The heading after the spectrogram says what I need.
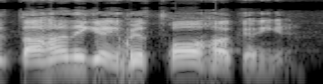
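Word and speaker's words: طٰهٰ: پھر طٰہٰ کہیں گے۔ تو طٰ علیحدہ ہے، تا علیحدہ ہے۔ تا ہے الف اور با اور تا، اور طٰ یا طٰ اور ظا، یہ عربی کے پروننسیشن ہے، تلفظ ہیں۔ عربی کا تقاضا یہ ہے کبھی تلفظ صحیح ہو، تو یہ جب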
